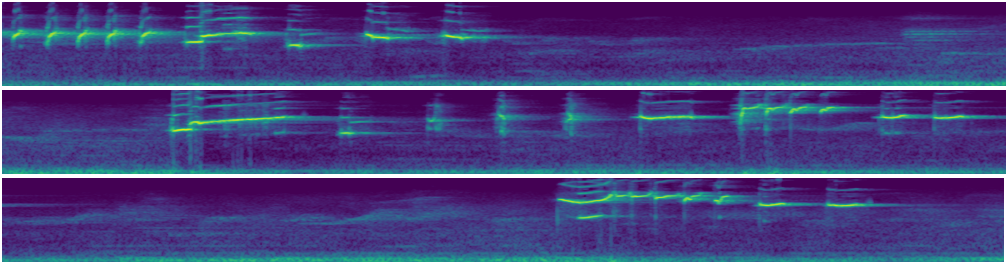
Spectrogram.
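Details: Orange-headed thrush song for training kept birds: a rapid trill, then scattered high whistles and sweeping chirps, and a final burst of quick notes, with steady low background noise.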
